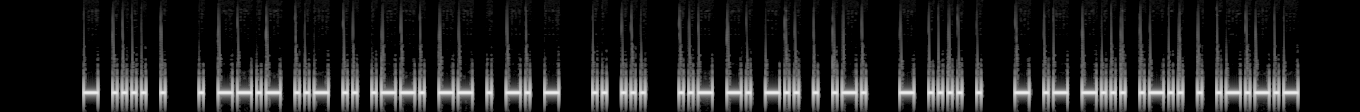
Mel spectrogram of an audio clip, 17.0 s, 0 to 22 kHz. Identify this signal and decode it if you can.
Morse code, heard as a keyed tone, about 21 wpm, 700 Hz. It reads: THE EQUIPMENT IS UNDER THE TABLE.
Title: Sentences from Top 1000 Words - Review Part 5 - 20wpm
